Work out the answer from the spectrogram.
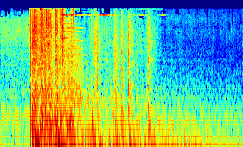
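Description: Firing squad rifle volley in a close-range execution: one loud, sharp burst of near-simultaneous shots with a second crack close behind, then a long, rumbling decay.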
